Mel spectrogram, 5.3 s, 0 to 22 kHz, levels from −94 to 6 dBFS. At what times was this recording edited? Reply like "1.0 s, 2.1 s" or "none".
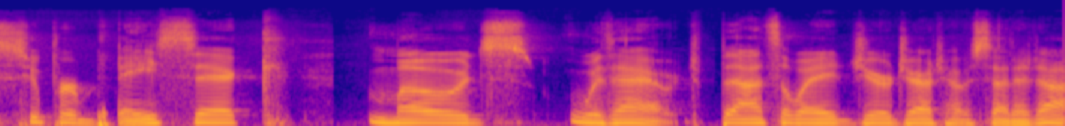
3.6 s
